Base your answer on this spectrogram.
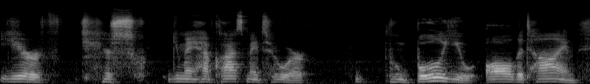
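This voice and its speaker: A man's medium-pitched voice at a fairly slow pace, with fairly even intonation and long, frequent pauses. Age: 20s. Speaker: LGBT youth support video maker. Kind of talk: personal testimony to camera. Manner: halting, many false starts and repetitions.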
